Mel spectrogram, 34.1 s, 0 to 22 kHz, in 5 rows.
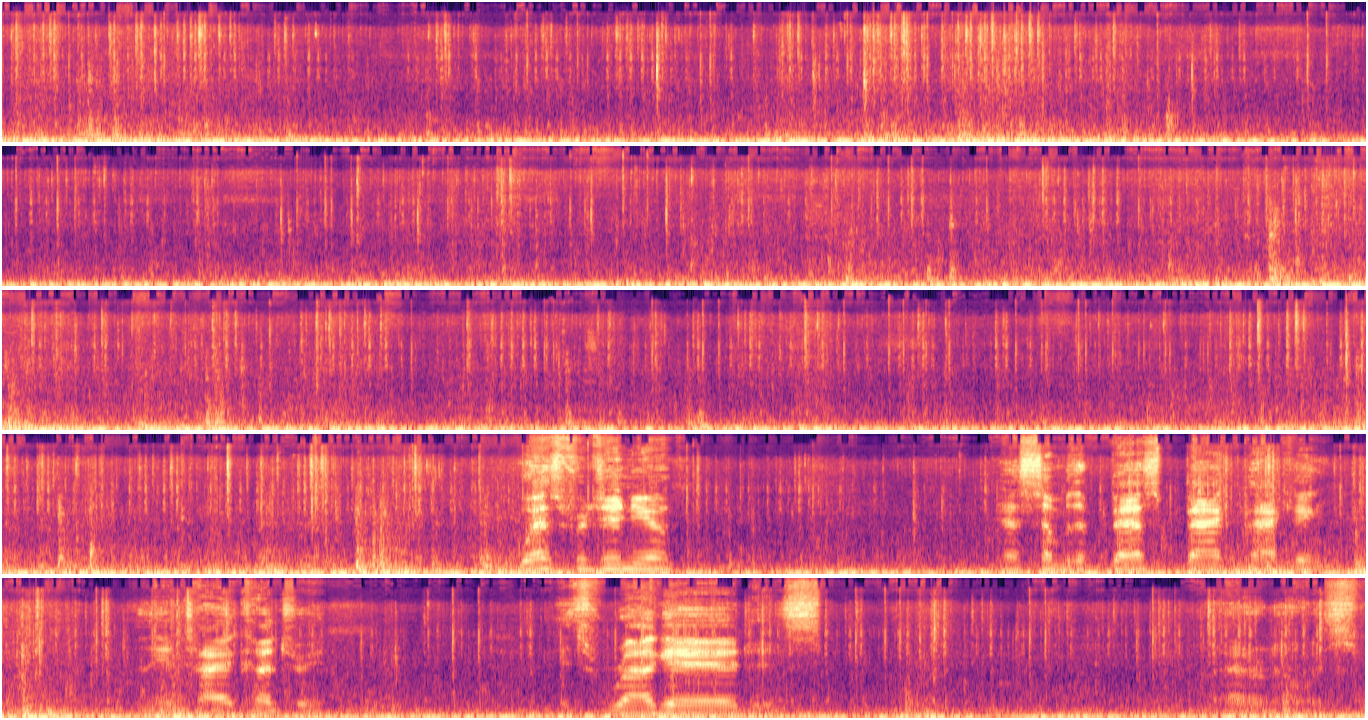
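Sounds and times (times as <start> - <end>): car engine and tyre rumble: 0.0 - 34.0.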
